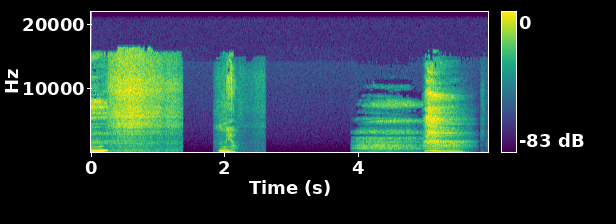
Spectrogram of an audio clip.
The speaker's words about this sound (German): als Klänge, welche die Aloe Vera mit ihren innerzellulären Aktivitäten ansteuern kann, wählten wir anstelle des Sinustones diskrete, unspezifische menschliche Lebensäußerungen, vulgo Atmen, Seufzen, Räuspern und Stöhnen.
